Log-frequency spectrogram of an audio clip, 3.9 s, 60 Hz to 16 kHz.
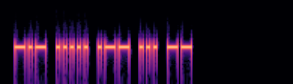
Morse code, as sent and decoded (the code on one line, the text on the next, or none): -.- ..... .-- ... --
K5WSM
